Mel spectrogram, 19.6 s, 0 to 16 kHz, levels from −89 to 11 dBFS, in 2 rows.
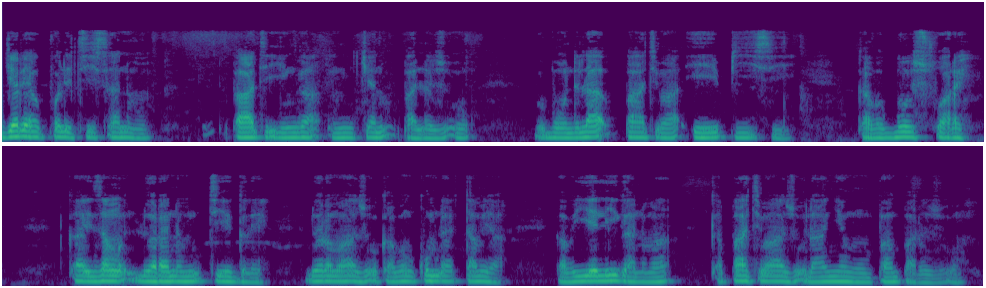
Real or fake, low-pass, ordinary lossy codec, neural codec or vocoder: real; 7.2 kHz; MP3, 64 kbps; none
